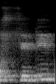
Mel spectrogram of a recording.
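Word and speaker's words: city: ए ए रहा हो तो हम सी से एस का उच्चारण करेंगे जैसे हम देखते हैं तो हम इसको सिटी पढ़ने हैं ना की हम इसे किटी पड़ता है इसी प्रकार लिखा तो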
